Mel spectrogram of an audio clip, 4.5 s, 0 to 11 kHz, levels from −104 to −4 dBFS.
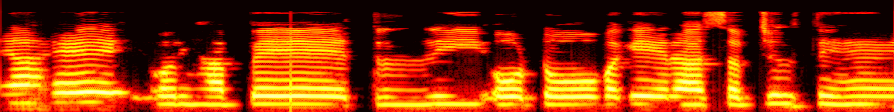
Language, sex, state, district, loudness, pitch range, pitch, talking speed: Hindi, female, Uttar Pradesh, Budaun, -17 LUFS, 225-240 Hz, 235 Hz, 135 wpm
